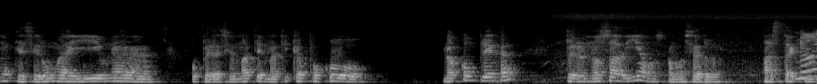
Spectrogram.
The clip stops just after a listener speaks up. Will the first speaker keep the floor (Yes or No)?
No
